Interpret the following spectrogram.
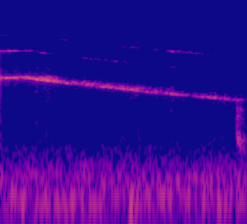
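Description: A faint siren wail: a single tone that rises slightly, then slides slowly down in pitch.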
